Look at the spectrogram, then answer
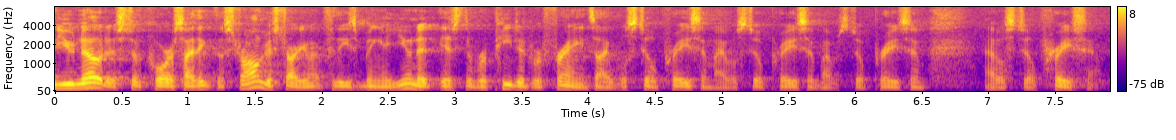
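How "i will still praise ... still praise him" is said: soft refrain. Shown as a demonstration. Quoting repeated refrain softly.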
